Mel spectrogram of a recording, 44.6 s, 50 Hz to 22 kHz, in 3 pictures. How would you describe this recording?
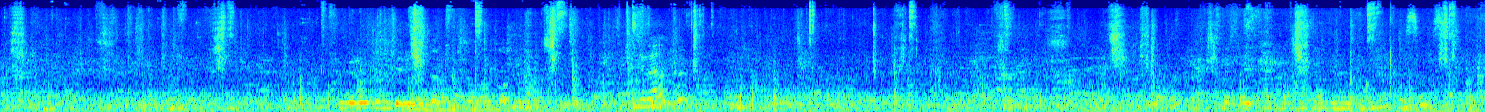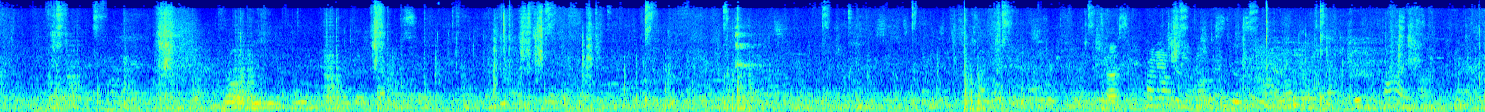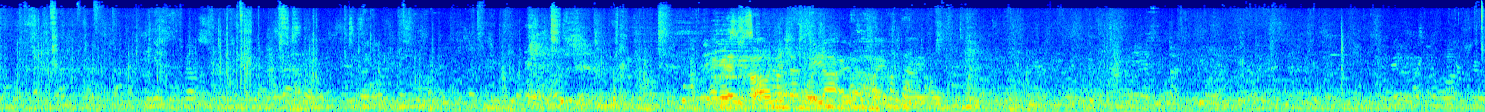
Boekhandel Dominicanen. A desecrated church is transformed into a vast library and in the apse, to a bar. It's rare enough (and what a decay) to highlight the sound of this kind of place. Walk in the establishment, elsewhere diehard. In 2008, the bookstore was ranked first in the ranking of the ten most beautiful bookstore in the world.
